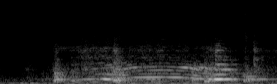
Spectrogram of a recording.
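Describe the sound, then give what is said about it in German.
A cow lows in one drawn-out, fairly low moo that holds steady for about two seconds, moderately loud, with faint thumps at its start and end. “Pass auf. Die Kuh bewegt sich.”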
